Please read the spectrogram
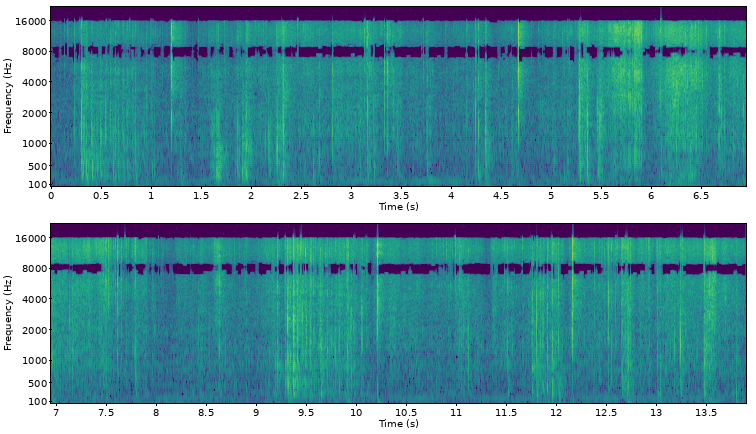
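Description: Plastic bubble wrap crinkling and rustling as it is slit with a small cutter and pulled apart by hand, with irregular sharp crackles throughout.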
